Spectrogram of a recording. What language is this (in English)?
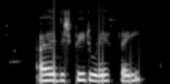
Pashto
